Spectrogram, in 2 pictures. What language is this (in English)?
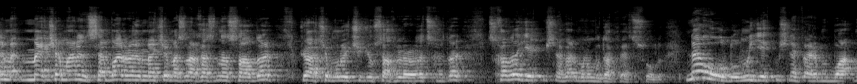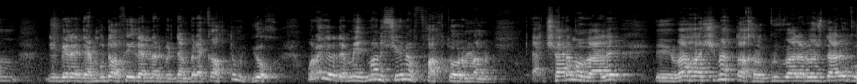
Turkish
